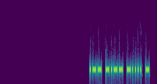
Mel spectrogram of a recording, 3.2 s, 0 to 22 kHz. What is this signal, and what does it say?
Morse code, heard as a keyed tone, about 44 wpm, 700 Hz. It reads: WY6T
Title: USA Call Signs - 4 Characters - 45wpm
